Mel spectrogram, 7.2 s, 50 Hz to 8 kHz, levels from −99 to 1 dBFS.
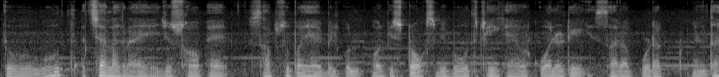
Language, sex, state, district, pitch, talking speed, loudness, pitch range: Hindi, male, Jharkhand, Sahebganj, 100 Hz, 210 wpm, -38 LUFS, 95-105 Hz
